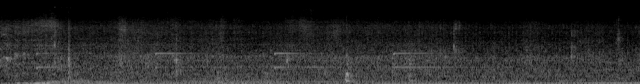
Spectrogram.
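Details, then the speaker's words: Lexus RX300 idling while the steering wheel is turned, after lubricating the steering shaft rubber boot by the brake pedal and replacing the alternator belt: steady low rumble, the steering squeak (meowing) gone. "слушайте всё скрипа нет вот так победили сегодня пару проблем поменяли ремень генератора и избавились от скрипа на руле"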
